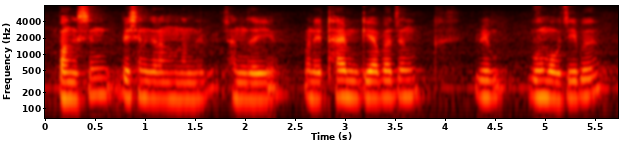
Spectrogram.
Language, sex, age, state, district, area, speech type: Bodo, male, 30-45, Assam, Kokrajhar, rural, spontaneous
